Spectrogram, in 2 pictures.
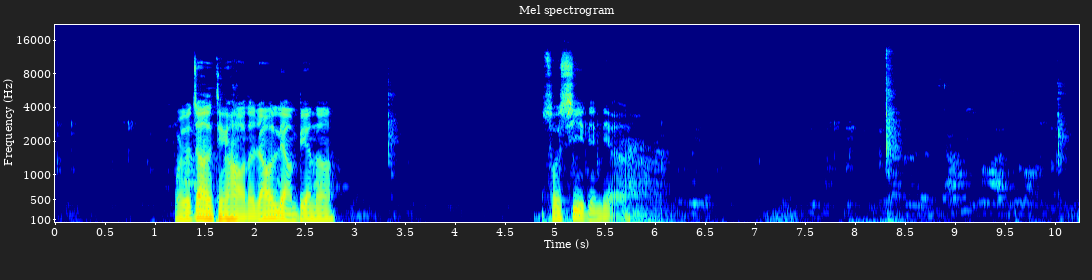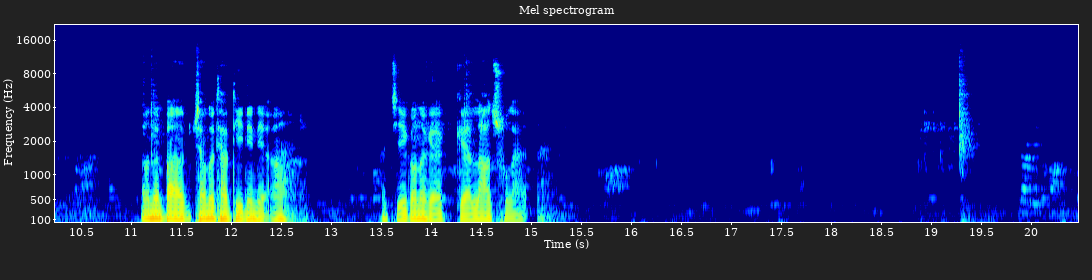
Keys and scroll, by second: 0.6 ctrl+z, 1.7 space, 3.2 space, 7.5 ctrl+z, 7.6 ctrl+z, 8.0 1, 8.2 space, 9.7 ctrl+z, 10.0 space, 13.7 ctrl+z, 13.7 space, 14.2 ctrl+z, 14.2 space, 18.8 ctrl+z, 18.9 ctrl+z, 19.2 space.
